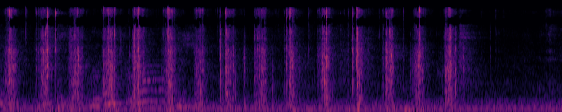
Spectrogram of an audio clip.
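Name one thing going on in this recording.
A metal shaker rattles rhythmically.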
